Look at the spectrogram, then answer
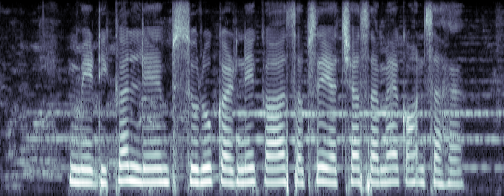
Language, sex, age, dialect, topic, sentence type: Hindi, female, 18-24, Marwari Dhudhari, banking, question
